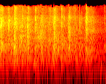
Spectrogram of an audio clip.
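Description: Audience applauding after a speech, the clapping dense at first and dying down near the end.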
